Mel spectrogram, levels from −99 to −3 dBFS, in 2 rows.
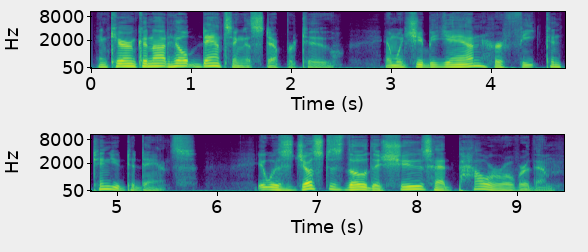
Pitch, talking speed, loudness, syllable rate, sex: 115 Hz, 190 wpm, -19 LUFS, 4.6 syllables/s, male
